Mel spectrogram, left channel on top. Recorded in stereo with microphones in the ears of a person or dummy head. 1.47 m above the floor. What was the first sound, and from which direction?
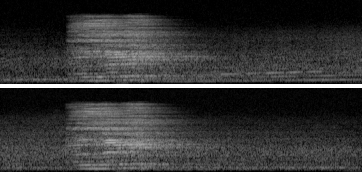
A squeak, 25° right (ahead or behind).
